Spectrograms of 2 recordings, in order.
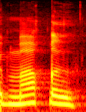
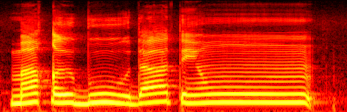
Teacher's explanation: قلقلہ کے معنی ہم نے پڑھے تھے جنبش یعنی حرکت کے ہیں، یہاں پر قاف پر قلقلہ ہے، اس لیے ہم قاف کو واضح کر کے پڑھیں گے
